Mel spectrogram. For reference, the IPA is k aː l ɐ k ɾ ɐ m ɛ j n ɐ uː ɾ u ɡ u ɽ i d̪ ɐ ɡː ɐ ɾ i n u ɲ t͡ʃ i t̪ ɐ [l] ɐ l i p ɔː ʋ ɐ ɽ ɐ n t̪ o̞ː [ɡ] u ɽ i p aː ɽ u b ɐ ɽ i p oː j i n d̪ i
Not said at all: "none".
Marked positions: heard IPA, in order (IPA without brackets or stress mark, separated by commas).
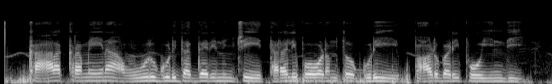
ɾ, ɡ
